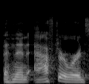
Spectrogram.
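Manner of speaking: ordinary talk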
